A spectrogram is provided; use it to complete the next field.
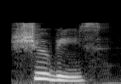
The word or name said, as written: shoobies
